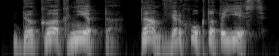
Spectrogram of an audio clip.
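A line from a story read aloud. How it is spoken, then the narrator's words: Annoyed hiss. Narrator (Russian): прошипел от досады Ник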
